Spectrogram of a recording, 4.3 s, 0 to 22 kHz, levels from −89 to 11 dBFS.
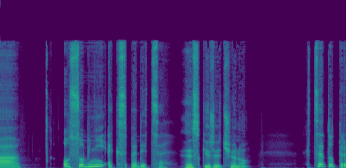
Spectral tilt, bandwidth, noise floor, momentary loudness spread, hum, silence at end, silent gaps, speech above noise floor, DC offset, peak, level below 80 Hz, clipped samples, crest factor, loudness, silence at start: -4.5 dB/octave; 17 kHz; -60 dBFS; 13 LU; none; 0 s; none; 39 dB; under 0.1%; -2 dBFS; -42 dBFS; under 0.1%; 20 dB; -22 LUFS; 0 s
